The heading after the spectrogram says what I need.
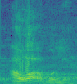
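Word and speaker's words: awak: ব্যবহার করা হয়েছে কিন্তু উচ্চারণ করার সময় আওয়াক বলে না আওয়া বলে কিন্তু লেখার সময় অবশ্যই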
